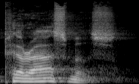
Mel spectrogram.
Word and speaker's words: peirasmos: The Greek phrase here for various trials is poikilos perasmos. Poikilos means various or diverse. And perasmos, which is spelled P-E-I-R-A-S-M-O-S, perasmos means temptations.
